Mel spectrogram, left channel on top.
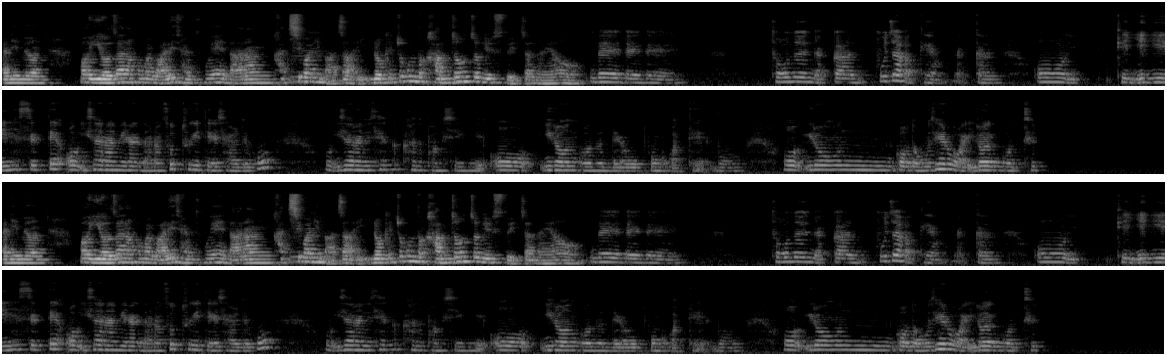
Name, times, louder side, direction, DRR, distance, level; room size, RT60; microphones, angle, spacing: voice 1, 0.0-5.8, left 1 dB, 15° right, 0.7 m, -29 dB
voice 2, 2.8-3.4 5.9-6.8 7.7-10.8 11.2-22.0, left 1 dB, 10° left, 0.4 m, -38 dB
2.5 x 2.1 x 2.8 m
head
